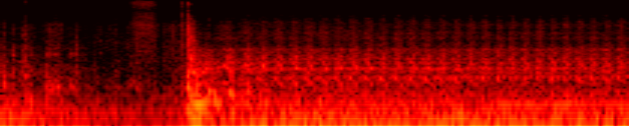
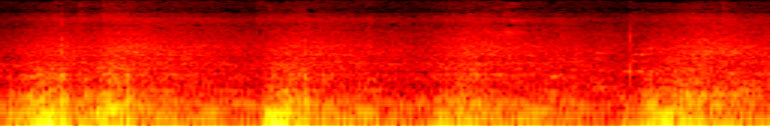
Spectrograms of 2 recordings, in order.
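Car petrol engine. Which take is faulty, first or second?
first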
